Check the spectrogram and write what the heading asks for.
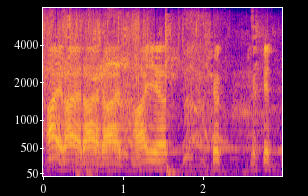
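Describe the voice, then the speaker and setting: A young man streaming a zombie game, joking and talking to the zombies as he plays, sometimes bursting into yells. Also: medium pitch, fairly even intonation, slow, over music. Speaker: gameplay streamer. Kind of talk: casual let's-play commentary. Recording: dull lo-fi mic with noise.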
